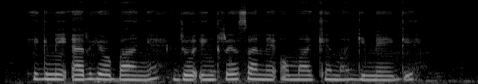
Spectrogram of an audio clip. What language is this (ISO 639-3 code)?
luo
